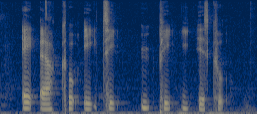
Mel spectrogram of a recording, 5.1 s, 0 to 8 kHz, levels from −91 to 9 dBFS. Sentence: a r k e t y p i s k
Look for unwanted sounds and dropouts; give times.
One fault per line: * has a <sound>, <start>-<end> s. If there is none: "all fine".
* has a dropout, 1.3-1.4 s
